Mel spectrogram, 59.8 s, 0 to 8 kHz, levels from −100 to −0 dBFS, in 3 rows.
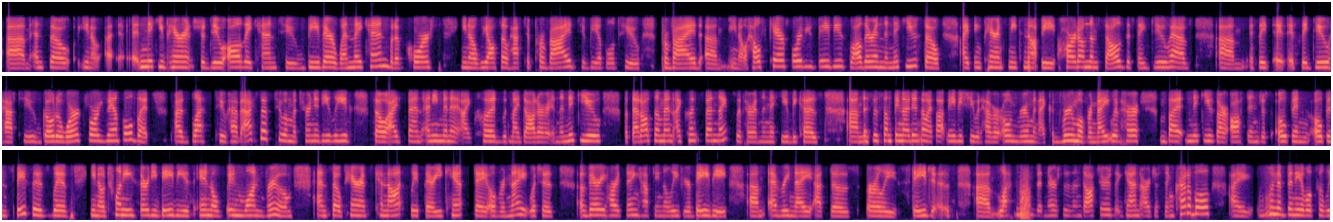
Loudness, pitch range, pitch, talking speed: -28 LUFS, 205-235 Hz, 220 Hz, 200 wpm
